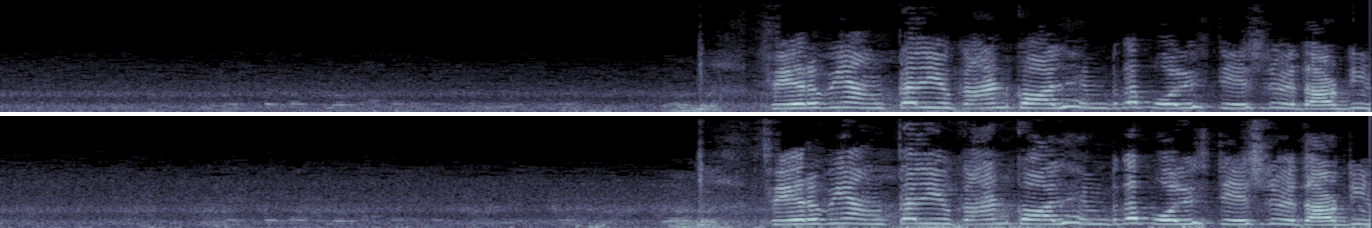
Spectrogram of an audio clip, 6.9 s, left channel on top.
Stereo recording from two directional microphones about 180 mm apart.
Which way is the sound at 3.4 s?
20° right (ahead or behind).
